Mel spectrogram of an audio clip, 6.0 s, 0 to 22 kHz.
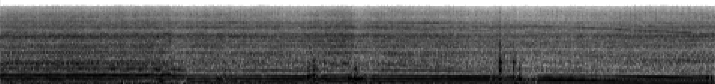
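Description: BMW S1000RR's inline-four engine running under way: its pitch holds steady for about a second and a half, then falls slowly as the revs drop.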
